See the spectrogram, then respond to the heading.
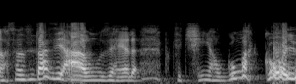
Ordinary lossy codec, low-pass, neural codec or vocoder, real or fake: none; 7.2 kHz; none; real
